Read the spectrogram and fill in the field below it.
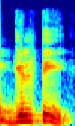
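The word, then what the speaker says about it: guilty: फिर दोषी यानी गिल्टी, यहां भी यू क्यों साइलेंट हो गया, यू के बाद आई आ गया।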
